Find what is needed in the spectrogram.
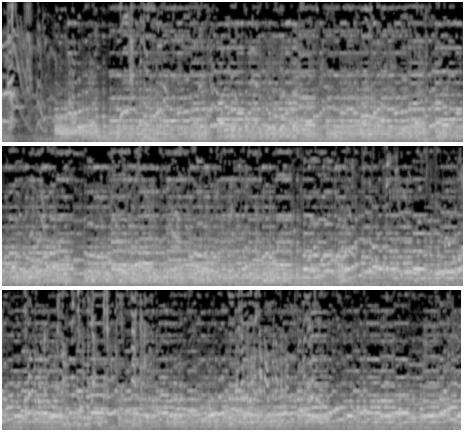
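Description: Carousel band organ music: a bright tune of held pipe notes with bell-like tones, playing steadily.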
